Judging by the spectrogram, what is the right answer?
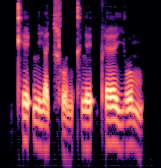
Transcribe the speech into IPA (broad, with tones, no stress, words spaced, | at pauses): kʰe˥˩ʔli˧a̯t͡ɕʰo˩˦n kʰle˦˥ʔpʰɛː˥˩ jo˥˩m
